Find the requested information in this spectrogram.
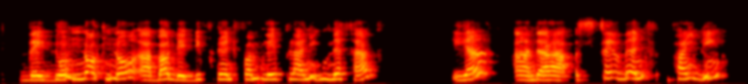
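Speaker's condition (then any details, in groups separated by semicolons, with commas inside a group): Cerebral palsy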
